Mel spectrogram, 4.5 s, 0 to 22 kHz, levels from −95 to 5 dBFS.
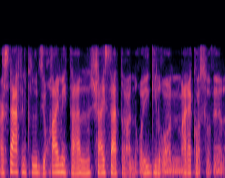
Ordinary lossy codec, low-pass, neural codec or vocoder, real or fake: AAC, 48 kbps; 7.2 kHz; vocoder, 22.05 kHz, 80 mel bands, HiFi-GAN; fake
